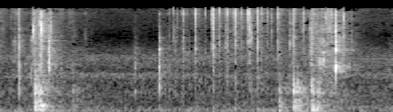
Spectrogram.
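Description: A metal blade scrapes and carves thin flakes from a solid pink bar of soap. Quiet, bright, crisp scratches and crackles come in short bursts, with a pause early on and then a quick, dense run of dry flicking scrapes.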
